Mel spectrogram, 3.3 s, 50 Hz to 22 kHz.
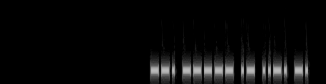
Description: Morse code, heard as a keyed tone, about 44 wpm, 700 Hz. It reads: G0AFN
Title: DXCC-100 Call Signs - 5 Characters - 45wpm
